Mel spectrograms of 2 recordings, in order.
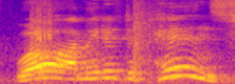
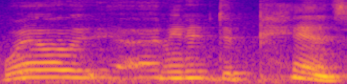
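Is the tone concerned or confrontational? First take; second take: confrontational; concerned. First: The tone is blunt and confrontational. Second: The tone is soft, concerned and empathetic. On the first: The speaker is challenging the other person. The speaker calls it wrong. "you might get a prospect that gets defensive from that tone" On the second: The speaker cares about the other person's situation. The speaker calls it right. "you have to use a concerned tone here, a tone that shows empathy"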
